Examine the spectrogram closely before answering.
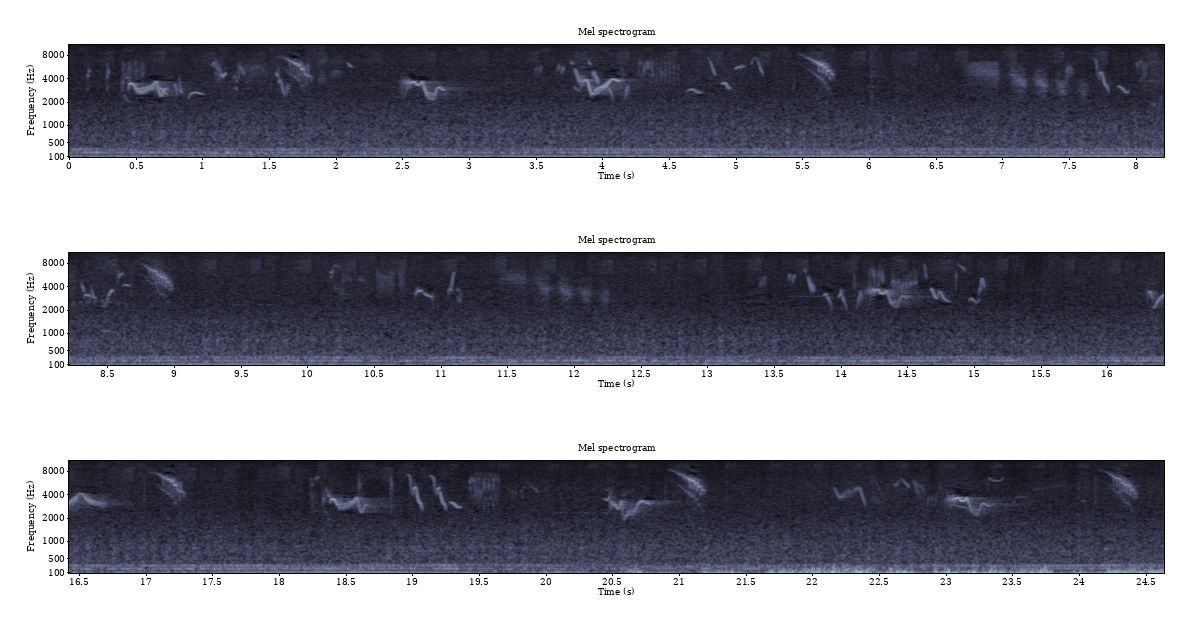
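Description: Small birds chirping over and over in short, sharp falling notes, one every second or so, over a steady low hum. A low rumble builds near the end.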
